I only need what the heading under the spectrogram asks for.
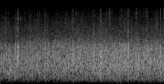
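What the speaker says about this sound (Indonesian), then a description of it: "Kasih tepuk tangan untuk Mas Ade." Studio audience applause on an Indonesian television talk show, a steady, even wash of many hands clapping at moderate level for a short stretch, with no voices.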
